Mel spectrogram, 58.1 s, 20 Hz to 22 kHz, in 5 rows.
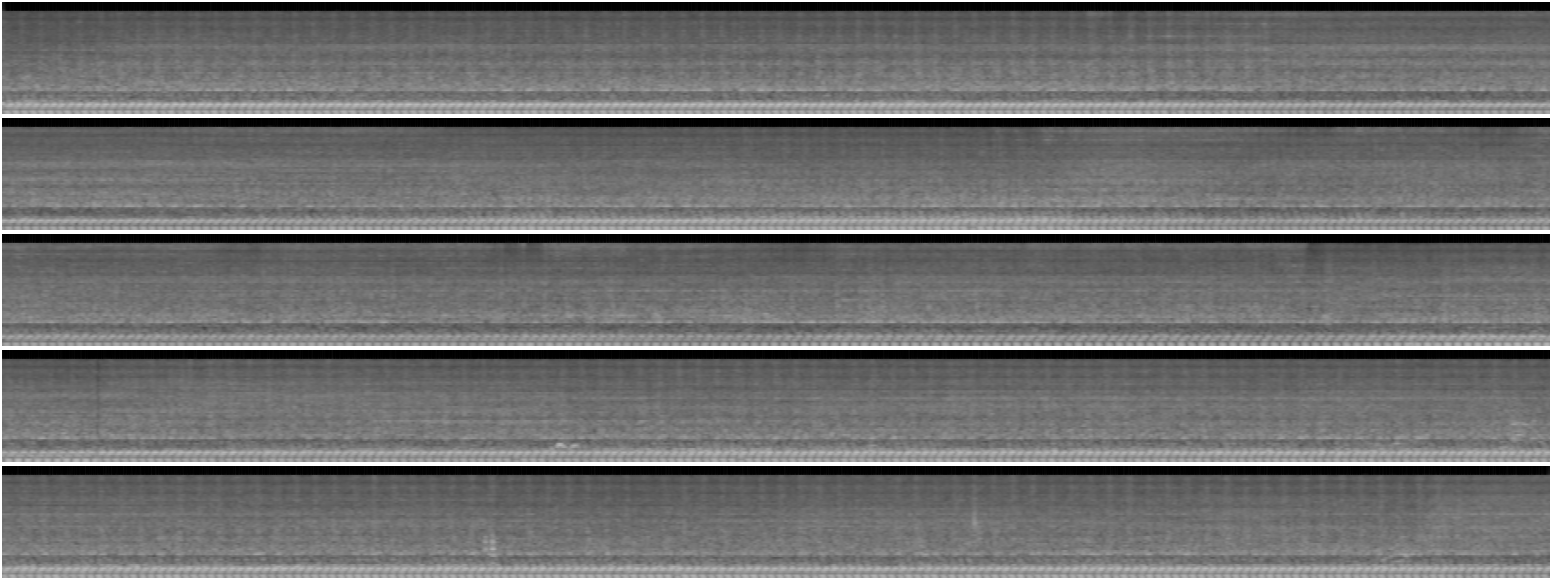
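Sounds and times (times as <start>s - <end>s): band saw cutting wood: 0.0s - 58.0s.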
